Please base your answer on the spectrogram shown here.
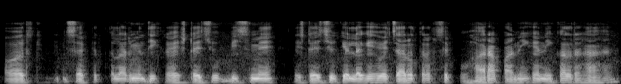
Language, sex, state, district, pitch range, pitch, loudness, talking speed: Hindi, male, Chhattisgarh, Bilaspur, 80-95 Hz, 90 Hz, -20 LUFS, 210 wpm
